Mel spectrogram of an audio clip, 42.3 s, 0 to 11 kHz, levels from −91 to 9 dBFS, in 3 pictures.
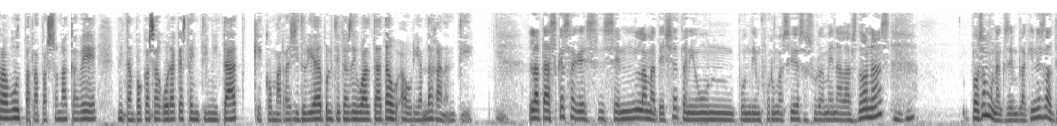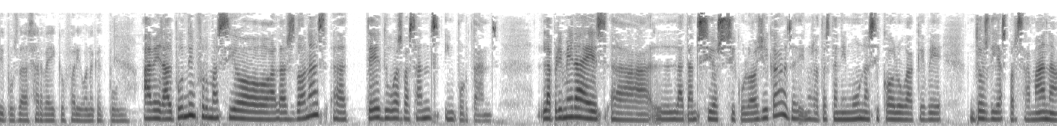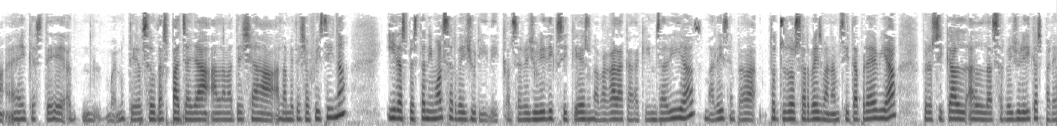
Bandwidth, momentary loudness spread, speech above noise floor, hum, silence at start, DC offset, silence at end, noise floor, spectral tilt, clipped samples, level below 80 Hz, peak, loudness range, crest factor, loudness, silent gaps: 8 kHz; 14 LU; 34 dB; none; 0 s; under 0.1%; 0 s; -58 dBFS; -3.5 dB/octave; under 0.1%; -58 dBFS; 0 dBFS; 7 LU; 24 dB; -24 LUFS; none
